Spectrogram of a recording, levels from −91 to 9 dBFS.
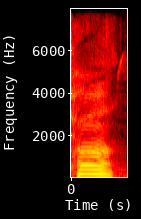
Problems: constant background noise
